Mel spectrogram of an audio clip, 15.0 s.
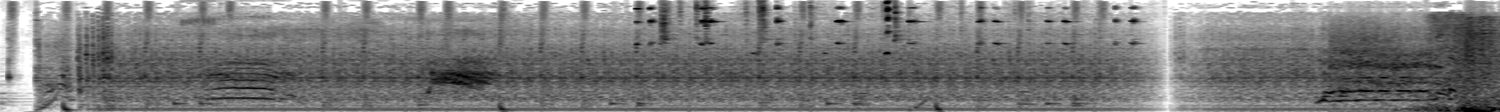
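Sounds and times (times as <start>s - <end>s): tractor engine knocking: 6.2s - 11.6s.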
